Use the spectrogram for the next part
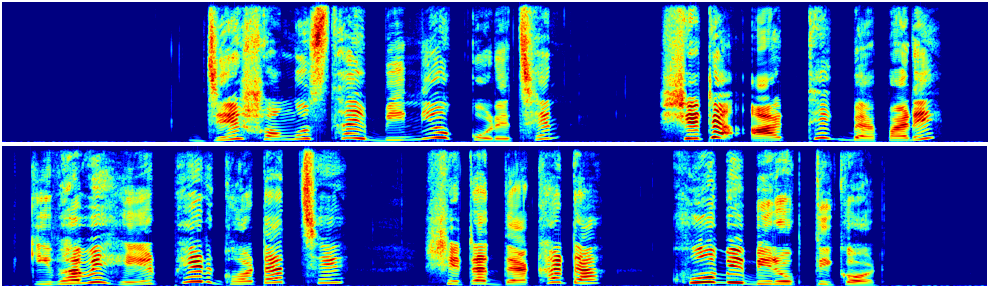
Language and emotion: Bengali, disgusted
